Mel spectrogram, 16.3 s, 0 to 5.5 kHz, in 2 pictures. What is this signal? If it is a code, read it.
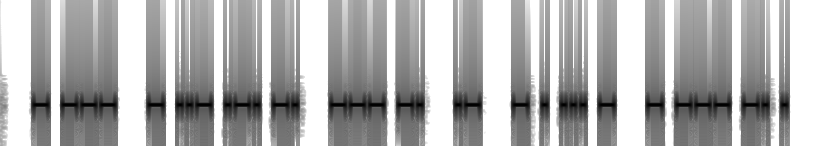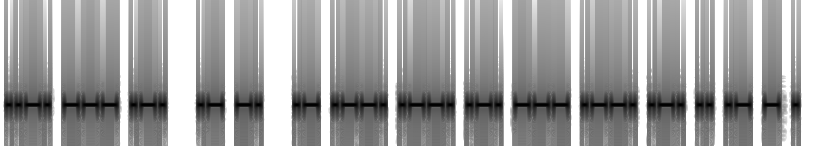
Morse code, heard as a keyed tone, about 25 wpm, 600 Hz. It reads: TO TURN ON A TEST TONE FOR AN APPROPRIATE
